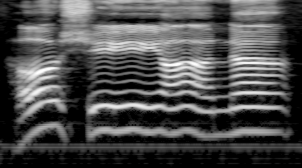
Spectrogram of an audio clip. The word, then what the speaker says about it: Hoshiana: In Hoshiana and Atzlichana, many times people make mistakes. Anna Adonai Hoshiana. Now, where did I put the emphasis? On the shin. Hoshiana. Right? You're not supposed to sing it Hoshiana.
